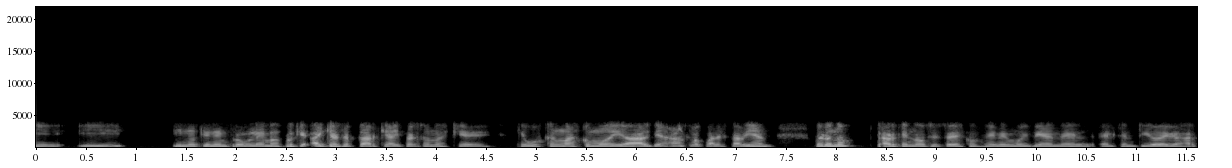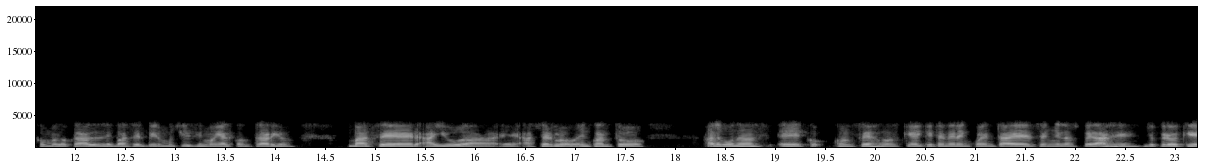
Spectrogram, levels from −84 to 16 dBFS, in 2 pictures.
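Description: Throughout, the speech sounds band-limited and buzzy, with a synthetic edge and nothing audible above 4 kHz. This is AMR narrowband mobile codec coding at a low mode, plainly audible and consistent with about 7.4 kbps, where too few pulses drive the vocal-tract model.

At 0.66 to 0.89 s, 6.26 to 6.62 s, 12.96 to 13.20 s and 18.19 to 18.45 s, the voice briefly turns hoarse, scratchy and gargly while keeping roughly its pitch and level. These are AMR bit errors: a weak link flipped several percent of the less protected bits, misplacing excitation pulses and skewing gain and spectral detail.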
